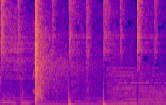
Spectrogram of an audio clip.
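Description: Instrumental hip-hop beat with no vocals: kick drum hits about every half second over a sustained bass and keyboard chords, with a snare on the first hit.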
